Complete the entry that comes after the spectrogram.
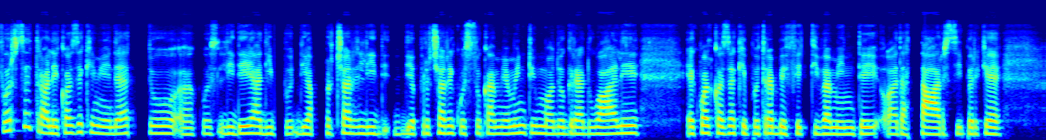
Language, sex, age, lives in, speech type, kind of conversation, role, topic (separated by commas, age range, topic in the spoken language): Italian, female, 30-34, Italy, conversation, advice, user, Come posso decidere se cambiare direzione o perseverare con la mia idea?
